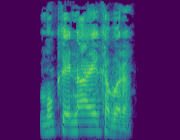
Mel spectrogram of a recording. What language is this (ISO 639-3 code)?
snd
